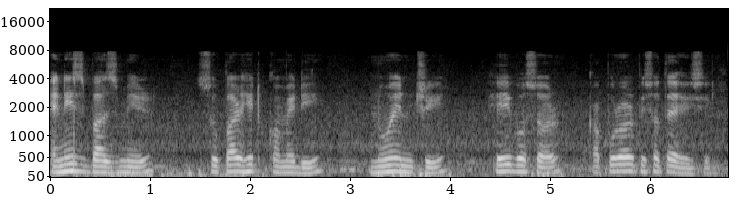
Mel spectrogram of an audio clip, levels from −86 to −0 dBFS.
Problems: none marked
